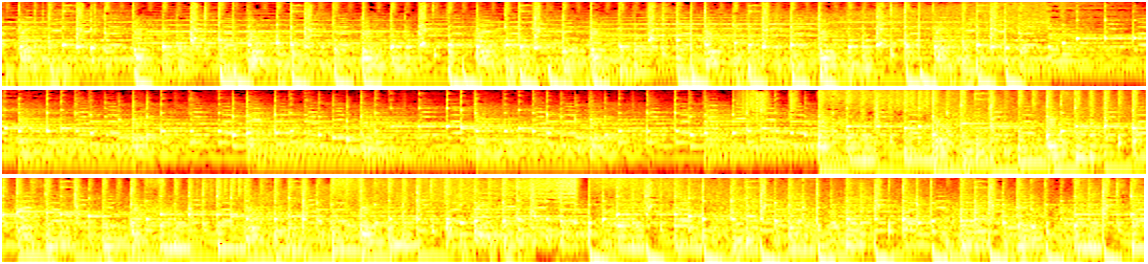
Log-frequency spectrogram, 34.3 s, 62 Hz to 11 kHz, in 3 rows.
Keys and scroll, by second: 6.6 ctrl+c, 7.5 ctrl+v, 8.7 ctrl+c, 9.7 ctrl+c, 9.9 v, 14.5 ctrl+c, 16.5 ctrl+c, 18.1 ctrl+c, 24.6 ctrl+s.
